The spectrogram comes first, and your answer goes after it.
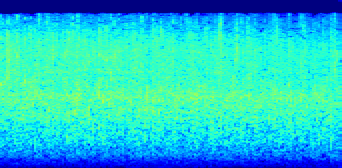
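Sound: audience applauding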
